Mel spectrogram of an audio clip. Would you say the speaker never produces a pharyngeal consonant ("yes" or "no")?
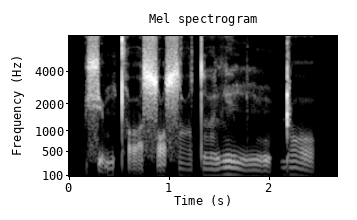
yes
